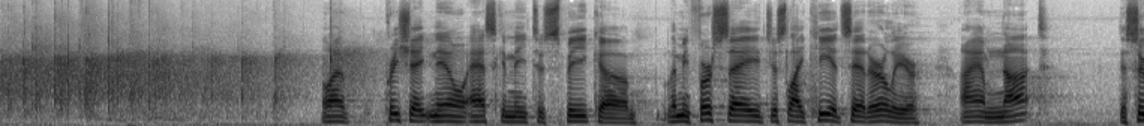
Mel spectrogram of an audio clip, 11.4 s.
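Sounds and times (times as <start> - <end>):
audience applause for a guest speaker: 0.0 - 3.2
speech: 3.2 - 10.5, 11.2 - 11.4.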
